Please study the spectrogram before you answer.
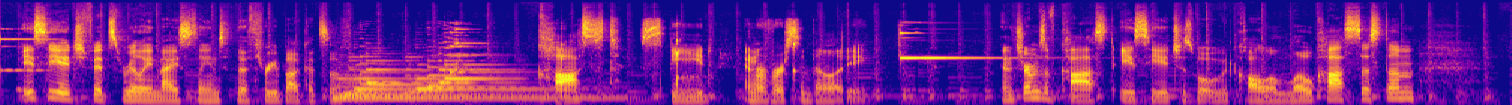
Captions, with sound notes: ACH fits really nicely into the three buckets of— [harp music] cost, speed, and reversibility. [ding] In terms of cost, ACH is what we would call a low cost system.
